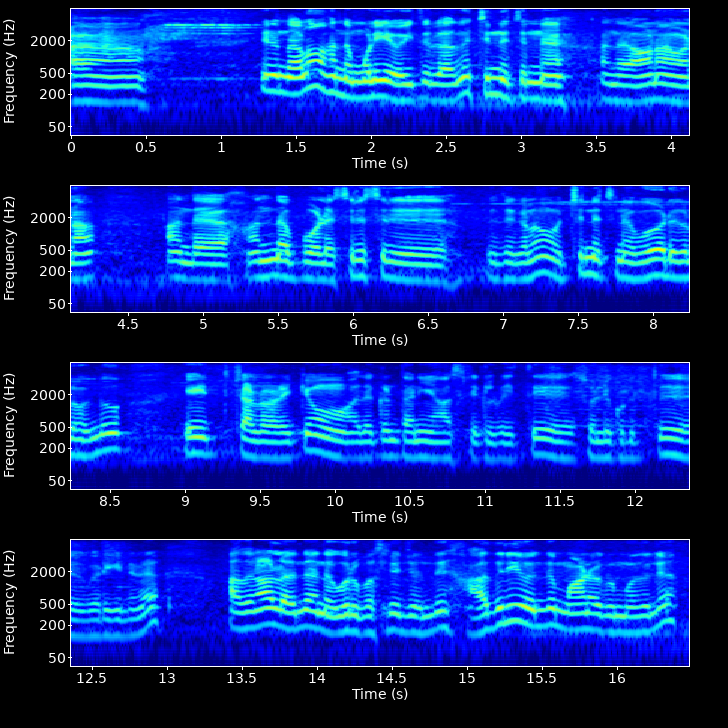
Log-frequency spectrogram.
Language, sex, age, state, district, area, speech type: Tamil, male, 60+, Tamil Nadu, Mayiladuthurai, rural, spontaneous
